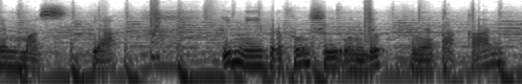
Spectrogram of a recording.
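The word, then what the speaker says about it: ます: adalah bentuk emas tulisannya bentuk masjid tapi kita bacanya emas ya ini berfungsi untuk menyatakan kesopanan Halo Mas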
